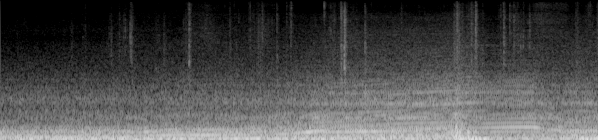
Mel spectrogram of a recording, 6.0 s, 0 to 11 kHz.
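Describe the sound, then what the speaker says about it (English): A 2015 Volvo S80 T6 Platinum with its turbocharged six accelerates from inside the cabin, a loud steady engine drone climbing in pitch through the gears, with no talk. "Giving it some gas, the acceleration is quite instant, and this turbo really doesn't have much sign of lag at all."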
